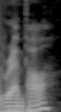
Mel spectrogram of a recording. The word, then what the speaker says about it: Rempart: So if it's French, it would be Rempart.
